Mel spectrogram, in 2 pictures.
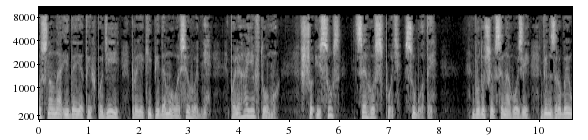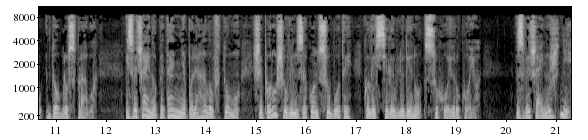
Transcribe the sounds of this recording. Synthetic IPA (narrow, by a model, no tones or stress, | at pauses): ɔsnɔwnɑʔid̪ɛjɐt̪ɪxpɔdʲijpɾɔjɐkʲipʲid̪ɛmɔʋɐsʲɔɦɔdʲnʲḭ | pɔlʲɐɦɑjɛwt̪ɔmʊ̰ | ʃt͡ʃɔʔisus | t̪sɛɦɔspɔ̰dʲsʊbɔ̰t̪ɪ̰ | bud̪ʊt͡ʃɪwsɪnɐɦɔzʲiʋʲinzrɔbɪwd̪ɔbɾʊspɾɑ̰ʋʊ̰ | izʋɪt͡ʃɑjnɔpɪt̪ɑnʲːɐpɔlʲɐɦɑlˠɔwt̪ɔmʊ | t͡ʃɪpɔɾuʃɪwʋʲinzɐkɔnsʊbɔt̪ɪ | kɔlˠɪsʲt͡sʲilˠɪwlʲʊd̪ɪnʊssʊxɔjʊɾʊkɔ̰jʊ̰ | zʋɪt͡ʃɑ̰jnɔʒnʲḭ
